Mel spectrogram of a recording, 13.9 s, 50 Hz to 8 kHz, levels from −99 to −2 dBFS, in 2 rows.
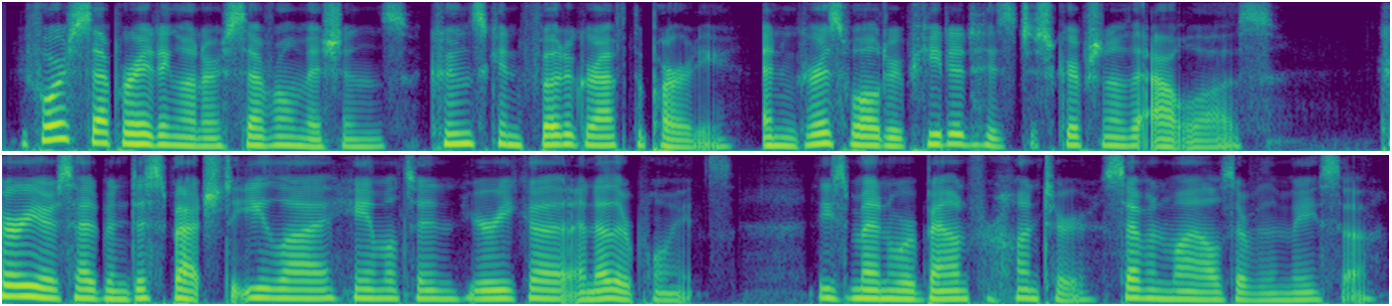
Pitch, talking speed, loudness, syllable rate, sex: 165 Hz, 175 wpm, -20 LUFS, 6.0 syllables/s, female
